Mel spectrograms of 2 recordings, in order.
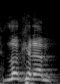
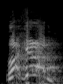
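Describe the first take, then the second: First: Said in the usual way. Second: Much higher, excited exclamation; excited shout. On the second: Real, not acted. Fan admiring his player, high excited shout. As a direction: burst out high in delight.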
